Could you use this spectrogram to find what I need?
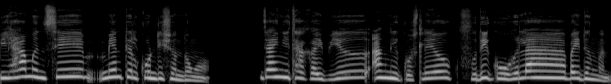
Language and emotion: Bodo, disgusted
